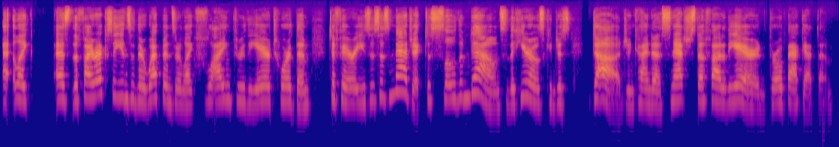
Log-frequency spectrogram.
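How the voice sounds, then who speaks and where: A woman's voice: a little high, moderate pace, hardly any pauses, sharp tone. A woman co-hosting a recap show, retelling a story casually with playful, wry, chatty asides. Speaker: co-host of a lore recap show.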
